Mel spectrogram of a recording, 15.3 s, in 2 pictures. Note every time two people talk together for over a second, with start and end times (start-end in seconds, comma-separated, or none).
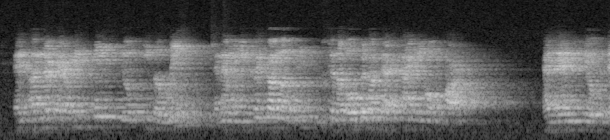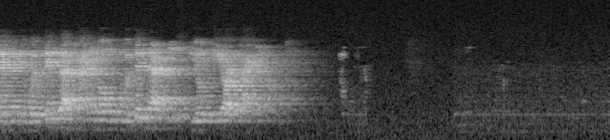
none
